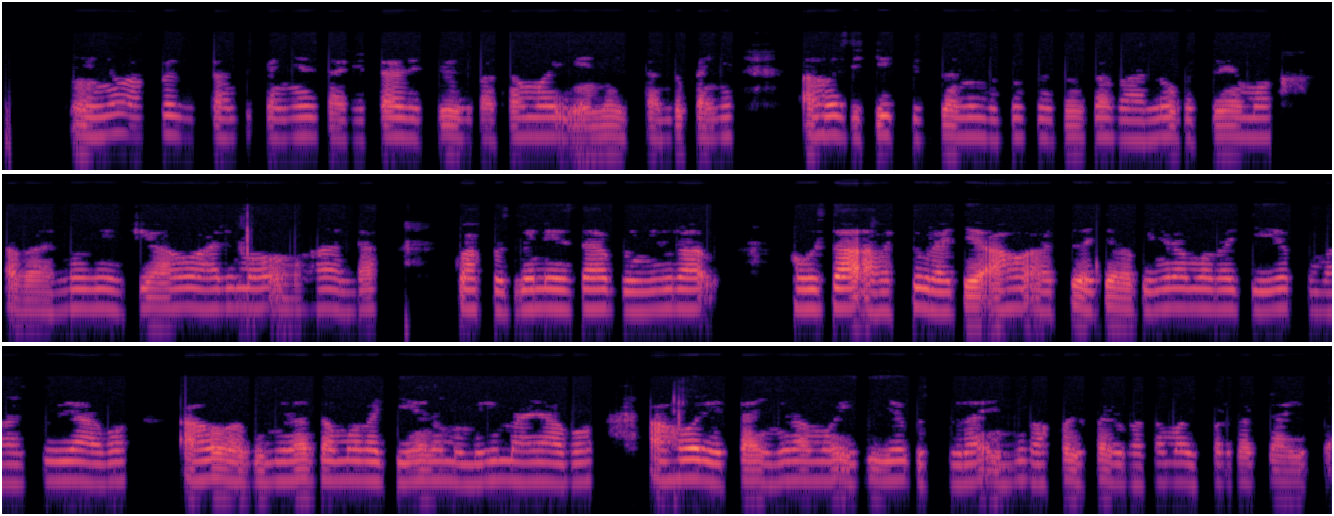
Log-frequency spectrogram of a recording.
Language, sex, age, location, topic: Kinyarwanda, male, 36-49, Burera, government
